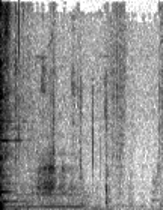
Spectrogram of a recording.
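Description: A sharp snap as the main isolator switch in the meter cabinet is thrown off, with brief ringing after it, then a faint hum that stops about a second in and a small click soon after: the backup system changing the house over to battery power, a changeover heard as a clunk.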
